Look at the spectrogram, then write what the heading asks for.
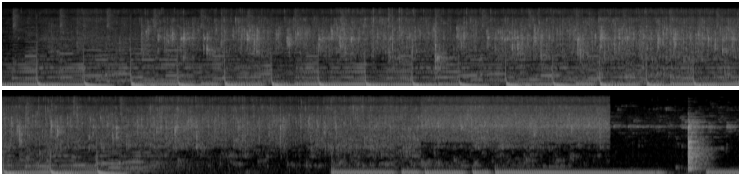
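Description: Battered chicken pieces frying in hot oil in a wok: a dense crackling sizzle that builds about a second in as the pieces go into the oil, over background music. Near the end the sizzle stops abruptly and a metal spatula gives one sharp knock against the wok.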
